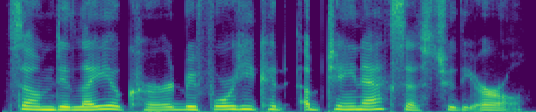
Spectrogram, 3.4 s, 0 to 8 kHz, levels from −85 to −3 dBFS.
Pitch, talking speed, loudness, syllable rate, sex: 205 Hz, 195 wpm, -16 LUFS, 5.6 syllables/s, female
